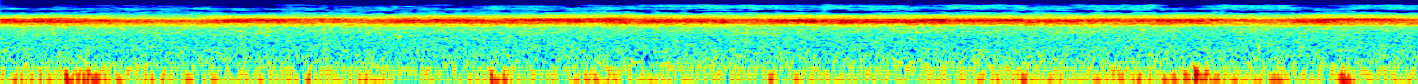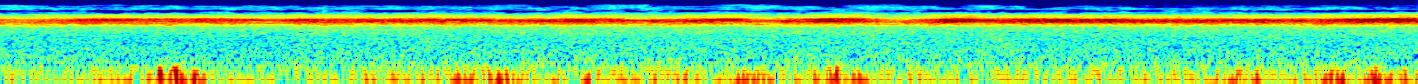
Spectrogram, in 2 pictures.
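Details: Japanese cicadas singing in summer in Japan, males producing tymbal song: a continuous high shrill band, steady with slight swells in loudness, forming a dense chorus of many insects.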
